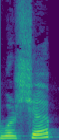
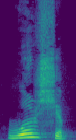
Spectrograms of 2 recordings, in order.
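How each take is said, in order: First: The stress is not on the first syllable. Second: The stress is on the first syllable. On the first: The speaker calls it wrong. "Jadi bukan worship" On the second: The speaker calls it right. "Tekanan pada kata ini jatuh di suku kata pertama"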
